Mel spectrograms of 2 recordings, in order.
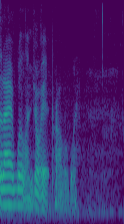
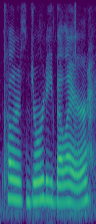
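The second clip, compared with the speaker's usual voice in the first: usual speaking voice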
